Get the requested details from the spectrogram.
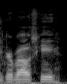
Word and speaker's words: Gribowski: My last name is Grabowski. – Mm-hmm. – They spelled my name wrong on my locker my first when I was there. Instead of G-R-I, they spelled it G-R-A.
